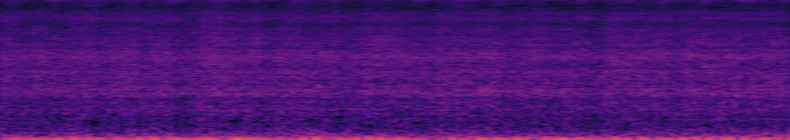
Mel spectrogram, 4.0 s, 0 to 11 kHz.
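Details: Engine with flashing check engine light and rough, lumpy idle: misfires logged on most cylinders, highest on cylinder 4. Loss of compression leaves a cylinder completely dead, misfiring and reducing power.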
